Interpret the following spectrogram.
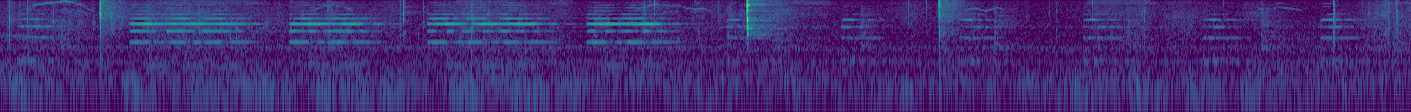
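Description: Electronic medical equipment alarm beeping in an operating theatre: a repeating multi-tone beep about one and a half times a second, fainter after about five seconds. A few sharp clicks cut in, the loudest about halfway through.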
